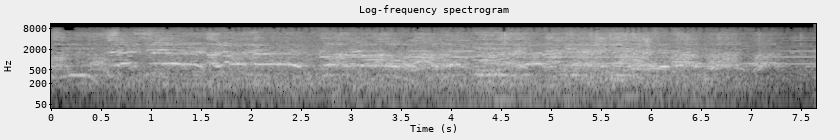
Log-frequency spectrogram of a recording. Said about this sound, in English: Loudspeakers blasted the sounds of a crowd of sports fans.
